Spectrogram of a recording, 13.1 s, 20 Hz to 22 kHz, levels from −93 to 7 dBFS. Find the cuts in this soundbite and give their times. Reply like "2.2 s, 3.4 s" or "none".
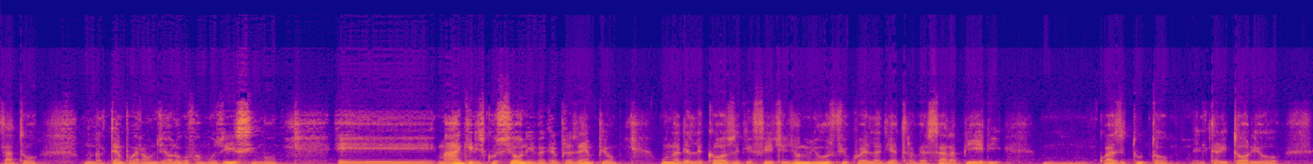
1.0 s, 11.9 s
